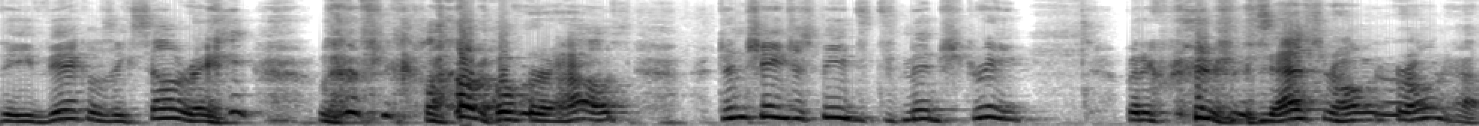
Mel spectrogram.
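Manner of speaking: talking through laughter. Telling a story about a soot-covered house, laughing while talking. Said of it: "I'm sorry I'm laughing".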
